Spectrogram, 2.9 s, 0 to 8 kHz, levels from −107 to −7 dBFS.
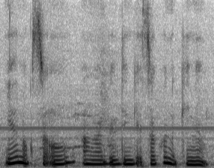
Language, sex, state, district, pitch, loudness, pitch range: Garo, female, Meghalaya, West Garo Hills, 205 Hz, -12 LUFS, 195-245 Hz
